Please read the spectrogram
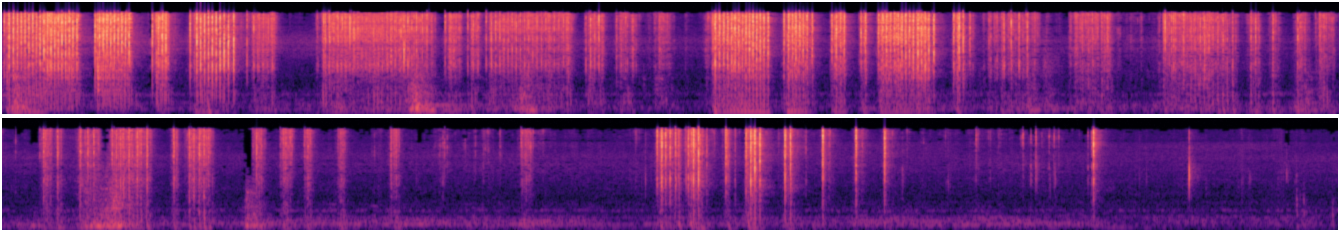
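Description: A captured cicada buzzing in loud, rattly bursts while a katydid eats it: the distress buzzing of a struggling cicada. The bursts come in irregular spells a few seconds apart, with softer ticking between and a quieter stretch near the end.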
